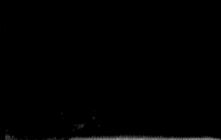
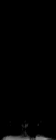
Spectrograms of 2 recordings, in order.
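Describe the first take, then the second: First: Slow whispered Australian "reckon"; hushed, drawn-out Aussie "reckon"; whispered mock Aussie. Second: A hint of Aussie friend; mock Aussie accent. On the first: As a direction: breathe "You reckon?" out slowly like a mocking Aussie. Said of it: "The fuck you mean I reckon?". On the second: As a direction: poke fun at the Australian accent. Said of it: "his Australian accent".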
